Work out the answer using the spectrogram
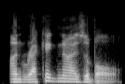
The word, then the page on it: Unrecognizable: American English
